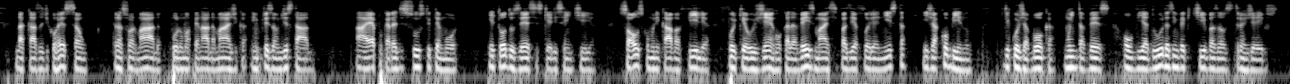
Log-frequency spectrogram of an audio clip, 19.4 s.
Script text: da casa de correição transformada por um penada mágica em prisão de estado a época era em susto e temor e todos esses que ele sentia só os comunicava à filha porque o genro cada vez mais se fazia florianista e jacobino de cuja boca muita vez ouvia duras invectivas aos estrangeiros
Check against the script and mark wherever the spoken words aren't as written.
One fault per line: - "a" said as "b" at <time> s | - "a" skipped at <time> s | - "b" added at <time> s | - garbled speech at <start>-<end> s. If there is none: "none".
- "um" said as "uma" at 2.7 s
- "em" said as "de" at 6.0 s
